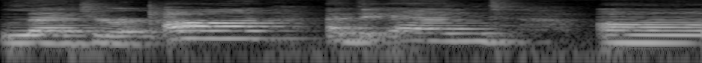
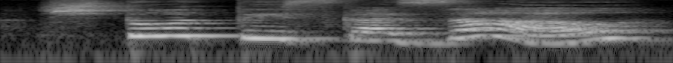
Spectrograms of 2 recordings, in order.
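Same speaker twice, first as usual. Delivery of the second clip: slow, drawn-out, higher and clear; slow teaching pronunciation; 6 semitones higher, 4 dB louder, slower than usual. Shown as a demonstration. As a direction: say it slowly for learners. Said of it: "what did you just say".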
